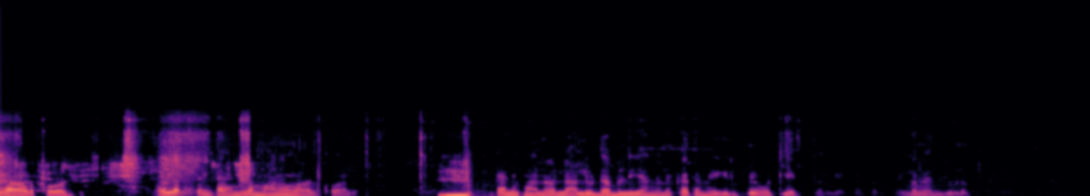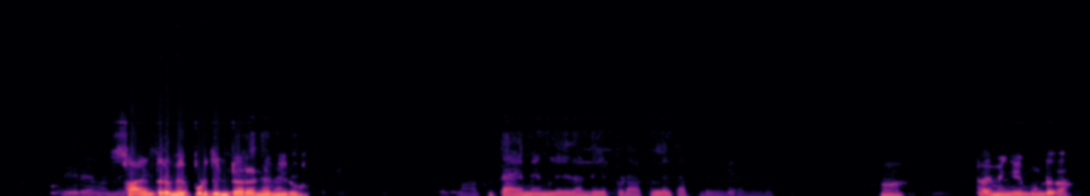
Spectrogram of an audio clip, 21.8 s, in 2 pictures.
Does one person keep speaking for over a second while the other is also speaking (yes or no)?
yes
